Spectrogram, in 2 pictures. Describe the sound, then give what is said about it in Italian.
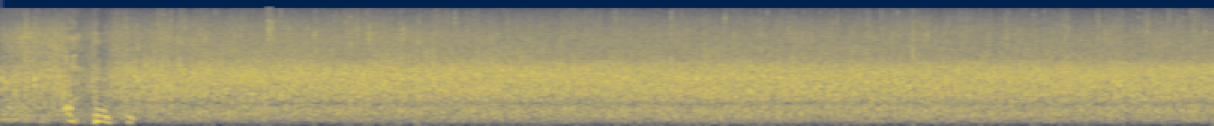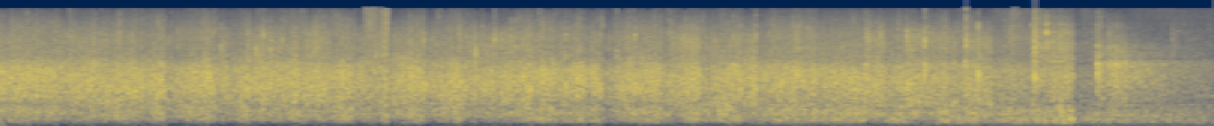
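Sustained applause from an audience, a dense, steady wash of clapping that fills the whole stretch at a fairly loud level before tapering slightly at the very end. “Un applauso.”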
